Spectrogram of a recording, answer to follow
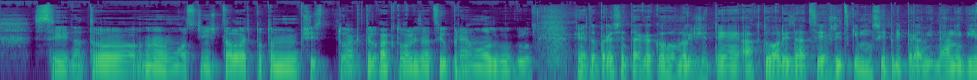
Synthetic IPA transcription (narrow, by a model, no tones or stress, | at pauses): sina̰t̪ɔ̰mʊɔt͡scinʃt̪alɔʋacpɔt̪ɔmt͡ʃist̪uːk̪ʔakt̪ualizaːt͡siupɾɪamɔɔd̪ɡuːɡlujɛt̪ɔpɾɛsɲɛt̪aɡakɔɦɔʋɔɾiːʒɛt̪ɪɛʔakt̪ualizaːt͡siɛvʒd̪it͡skimusiːpɾipɾaʋiɟd̪aniːʋiː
